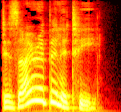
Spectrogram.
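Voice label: "desirability", British English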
